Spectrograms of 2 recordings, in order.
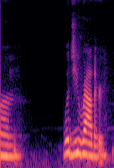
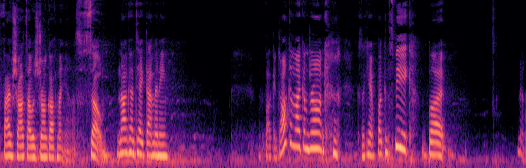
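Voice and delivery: ordinary talk

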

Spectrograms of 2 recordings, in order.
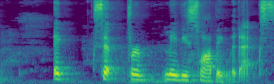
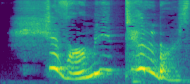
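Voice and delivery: pirate exclamation; 13 semitones higher, 4 dB louder than usual. A narrator's reading.

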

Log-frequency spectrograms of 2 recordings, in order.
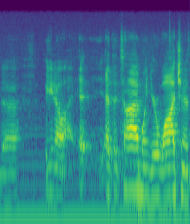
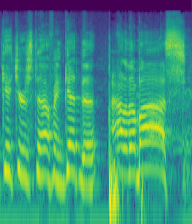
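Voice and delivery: high, loud shout to clear the bus; shouting orders; 11 semitones higher, 10 dB louder than usual. Retold or imitated. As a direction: bark it at the team to get off now. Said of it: "exact words that I used".

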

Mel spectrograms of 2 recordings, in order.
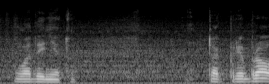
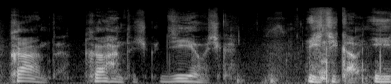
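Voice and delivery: ordinary delivery

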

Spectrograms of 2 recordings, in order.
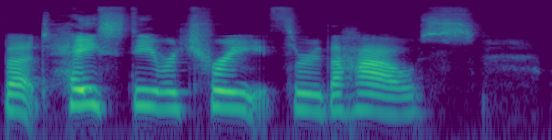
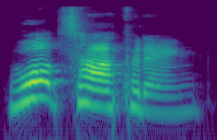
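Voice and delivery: loud, startled question; alarmed exclamation; 11 dB louder than usual. A narrator's reading. Auntie sees Izuku fading away, loud alarmed question. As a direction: blurt it out in alarm. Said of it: "Auntie exclaimed".

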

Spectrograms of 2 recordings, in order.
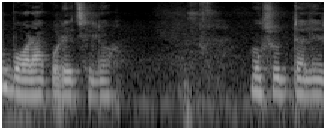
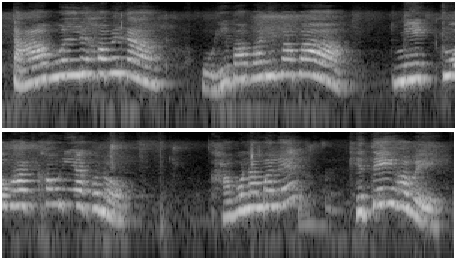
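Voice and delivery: playful scolding; 10 semitones higher, 5 dB louder than usual. Real, not acted. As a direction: pretend to scold her into eating. Aunt coaxing niece to eat.

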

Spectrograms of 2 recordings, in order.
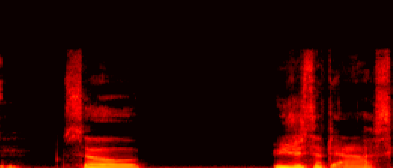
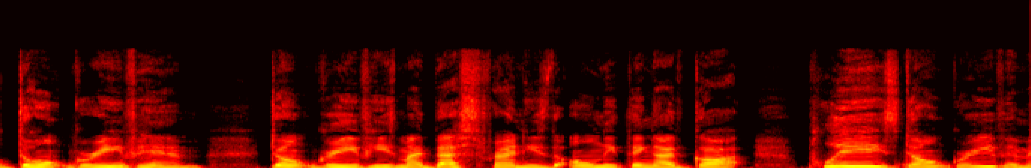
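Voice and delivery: loud pleading cry, louder and higher; retold pleading yell; 3 semitones higher, 5 dB louder than usual. Kathryn Kuhlman pleading loudly with the crowd at a meeting. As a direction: plead and yell at the crowd not to grieve him. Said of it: "screaming and yelling and pointing at people".

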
